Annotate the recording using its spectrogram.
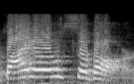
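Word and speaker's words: Biot–Savart: it's two French names so they have T's at the end but you don't say them sard law okay so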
